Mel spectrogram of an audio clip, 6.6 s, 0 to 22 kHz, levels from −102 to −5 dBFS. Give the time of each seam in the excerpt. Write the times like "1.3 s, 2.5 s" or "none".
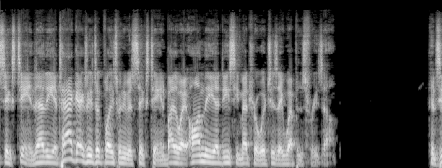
none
